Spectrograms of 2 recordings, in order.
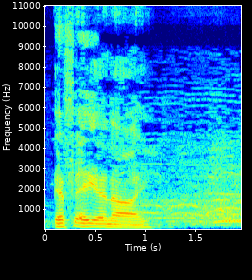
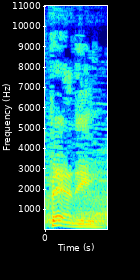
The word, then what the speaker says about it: Fani: It's all — look at Fani, F-A-N-I. It should be pronounced Fanny. Fanny. Fani. Fani. They say she gets very upset if you call her Fanny.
